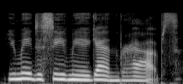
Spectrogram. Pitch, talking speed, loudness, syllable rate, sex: 215 Hz, 195 wpm, -15 LUFS, 5.8 syllables/s, female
